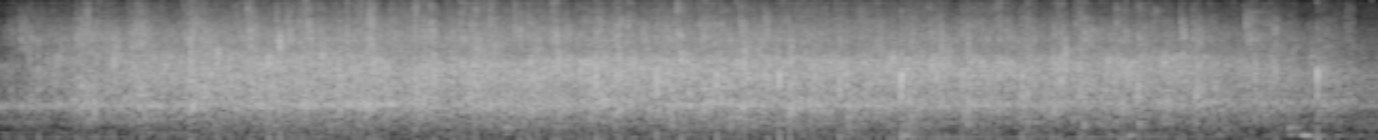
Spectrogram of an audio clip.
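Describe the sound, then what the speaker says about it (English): An audience at a Teacher of the Year awards applauds teacher Angela Haycock, a steady, even stretch of clapping that swells in and tapers off slightly at the end. "Join us in applauding Angela Haycock"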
